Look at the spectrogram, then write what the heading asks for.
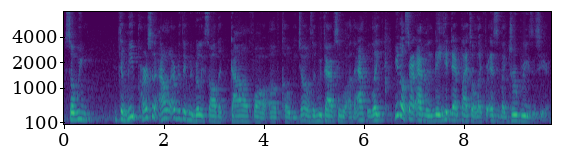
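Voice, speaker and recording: A man's voice: a little high, brisk, mellow. An American man co-hosting a sports podcast, talking soccer casually and giving his opinions in a conversational way. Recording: roomy, distant mic, faint noise.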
